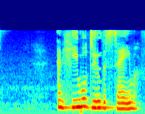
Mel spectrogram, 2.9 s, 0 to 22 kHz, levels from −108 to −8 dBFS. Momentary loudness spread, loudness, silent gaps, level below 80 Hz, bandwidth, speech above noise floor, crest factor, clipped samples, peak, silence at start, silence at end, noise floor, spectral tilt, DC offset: 6 LU; -22 LUFS; none; -60 dBFS; 7.6 kHz; 37 dB; 14 dB; under 0.1%; -10 dBFS; 1.15 s; 0.15 s; -58 dBFS; -5.5 dB/octave; under 0.1%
